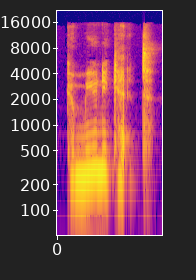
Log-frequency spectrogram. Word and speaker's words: communicate: Number 2, A, communicate. Communicate, từ này có trọng âm rơi vào âm tiết thứ hai.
